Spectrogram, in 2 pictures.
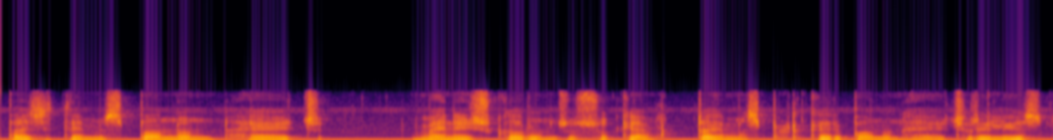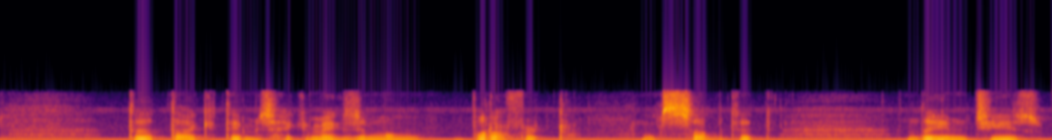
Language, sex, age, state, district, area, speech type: Kashmiri, male, 45-60, Jammu and Kashmir, Srinagar, urban, spontaneous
